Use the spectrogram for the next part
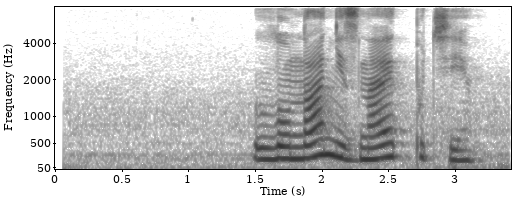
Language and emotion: Russian, neutral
